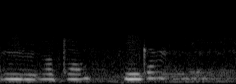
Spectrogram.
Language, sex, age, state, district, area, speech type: Telugu, female, 18-30, Andhra Pradesh, Kakinada, urban, conversation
